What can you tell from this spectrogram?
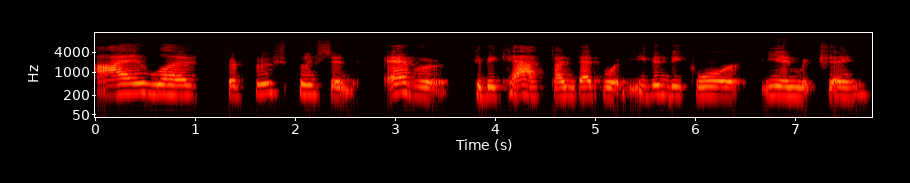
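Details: Dysarthric speech in cerebral palsy, heard in the real conversational speech of an adult woman.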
